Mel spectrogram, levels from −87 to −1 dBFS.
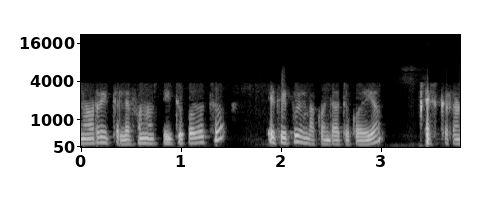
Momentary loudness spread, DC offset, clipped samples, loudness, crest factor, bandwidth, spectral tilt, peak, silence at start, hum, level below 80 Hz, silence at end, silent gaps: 6 LU; under 0.1%; under 0.1%; -28 LUFS; 22 dB; 6.6 kHz; -8.5 dB/octave; -6 dBFS; 0 s; none; -70 dBFS; 0 s; none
